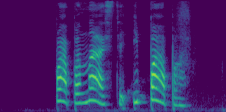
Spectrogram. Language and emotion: Russian, neutral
